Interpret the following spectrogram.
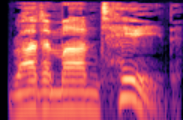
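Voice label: "rodomontade", British English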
